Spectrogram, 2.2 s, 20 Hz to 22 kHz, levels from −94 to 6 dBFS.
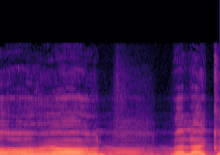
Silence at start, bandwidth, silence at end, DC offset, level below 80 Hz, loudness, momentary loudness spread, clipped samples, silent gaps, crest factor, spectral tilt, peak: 0 s; 12.5 kHz; 0 s; under 0.1%; -66 dBFS; -23 LUFS; 15 LU; under 0.1%; none; 14 dB; -8 dB/octave; -10 dBFS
